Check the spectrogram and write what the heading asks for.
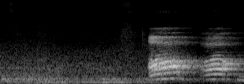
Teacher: आ बोलेंगे तो ये भी कंठ से ही आवाज निकलती है, इस नाते से कंठ में।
